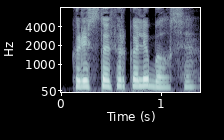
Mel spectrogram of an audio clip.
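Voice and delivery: ordinary delivery, nothing marked

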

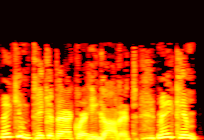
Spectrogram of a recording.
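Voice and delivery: terrified villain whining for help; whining dark man. A narrator's reading. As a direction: plead in a panicked whine.

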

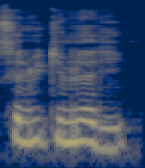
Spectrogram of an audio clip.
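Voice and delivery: high, loud comeback; prompt retort. A narrator's reading. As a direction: answer straight back, pitched right up. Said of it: "répliqua promptement l'interpellée". (réplique prompte, aiguë et forte)

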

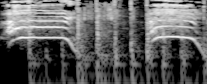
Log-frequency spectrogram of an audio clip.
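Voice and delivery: very high, loud ghostly yell; high shrieking ghost call. Acted. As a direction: scream out after him like a demon. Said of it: "nghe tiếng nó kêu".

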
